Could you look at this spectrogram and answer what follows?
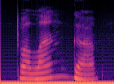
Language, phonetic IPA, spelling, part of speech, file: Lithuanian, [pɐlɐŋˈɡɐ], Palanga, proper noun, Palanga.ogg
- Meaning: Palanga (a city and municipality of Klaipėda, Lithuania)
